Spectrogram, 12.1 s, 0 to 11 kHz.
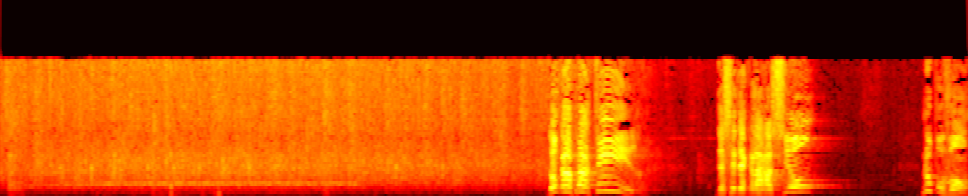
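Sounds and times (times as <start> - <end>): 
audience applause at a sermon: 0.0 - 7.2
speech: 6.8 - 8.1, 9.0 - 10.2, 11.6 - 12.0.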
